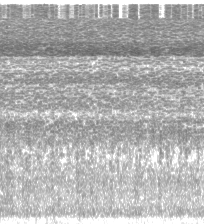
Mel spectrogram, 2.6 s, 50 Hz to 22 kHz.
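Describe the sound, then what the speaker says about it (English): A spray paint can held about 30 centimeters away hisses steadily onto paper piled in a tub, one continuous close airy spray with no talk. "we are literally filling up a tub with paper and just spray painting it"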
